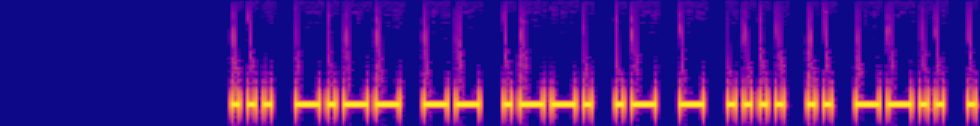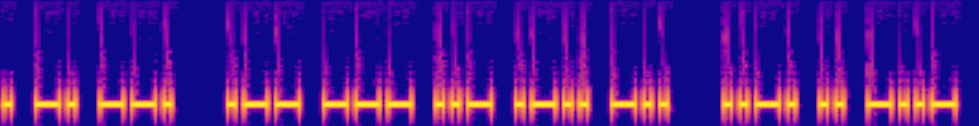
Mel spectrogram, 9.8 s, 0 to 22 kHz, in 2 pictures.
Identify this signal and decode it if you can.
Morse code, heard as a keyed tone, about 30 wpm, 700 Hz. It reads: SYMPATHIZING WOULD FIX
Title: Pangram Challenge v2 - 30wpm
